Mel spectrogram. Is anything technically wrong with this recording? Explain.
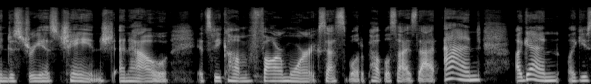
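No, nothing technically wrong stood out on listening to this speech recording.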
